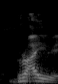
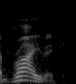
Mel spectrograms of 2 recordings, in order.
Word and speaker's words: Breivik: I don't even know how to pronounce his name. Anders Behring Breivik, yes. Breivik, yeah, Breivik.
